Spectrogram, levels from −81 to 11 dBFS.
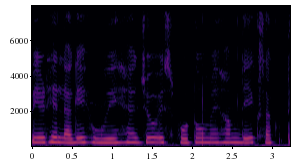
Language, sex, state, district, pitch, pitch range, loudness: Hindi, female, Bihar, Madhepura, 245 Hz, 235-255 Hz, -44 LUFS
